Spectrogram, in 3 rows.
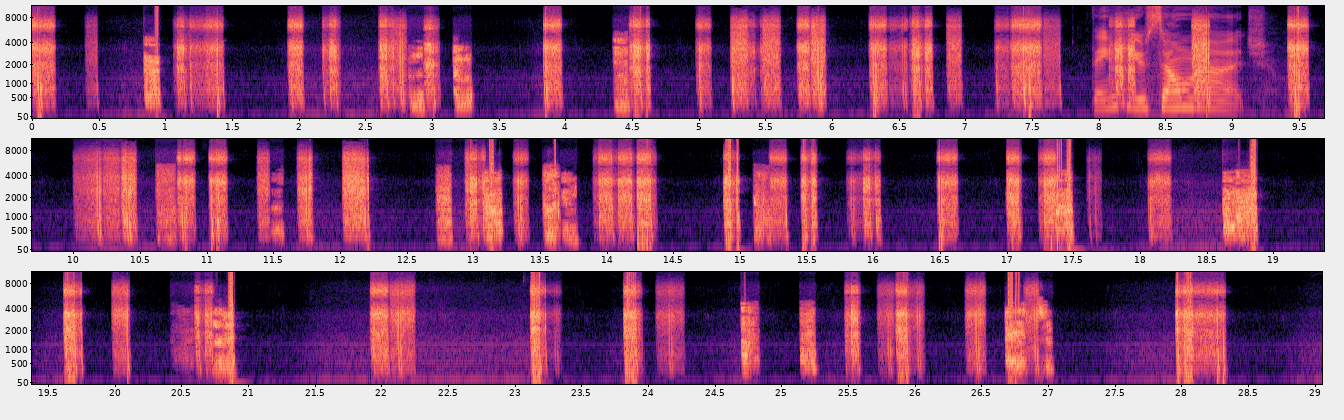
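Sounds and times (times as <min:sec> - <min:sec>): choppy bursts of static: 0:00.0 - 0:17.4, 0:25.2 - 0:27.0.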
